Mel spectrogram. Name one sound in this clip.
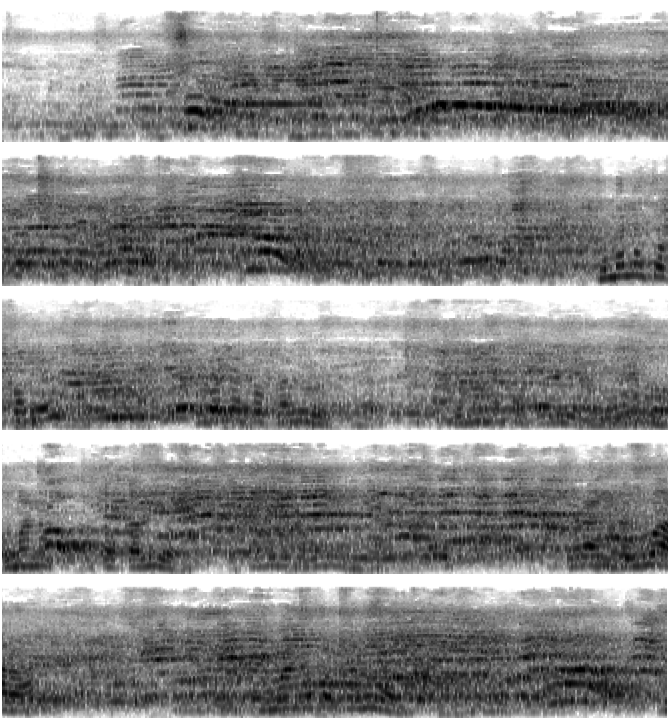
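A crowd of children cheers and shouts loudly in an echoing hall.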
